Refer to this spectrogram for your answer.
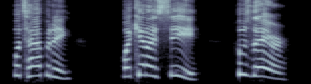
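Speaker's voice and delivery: put-on small, very high young girl voice. Voicing a voice that a player hears in his mind: young girl voice. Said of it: "you hear the voice of a young girl say".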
